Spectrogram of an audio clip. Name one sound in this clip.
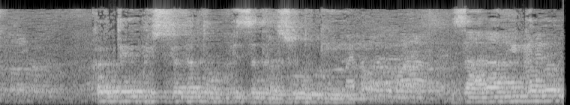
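A group of men chant together loudly.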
